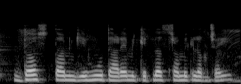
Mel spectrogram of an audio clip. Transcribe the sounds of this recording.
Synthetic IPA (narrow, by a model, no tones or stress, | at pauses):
d̪ʌst̪ʌnɡeɦũt̪aɾemẽkɪt̪nasɾəmikləɡd͡ʒaj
